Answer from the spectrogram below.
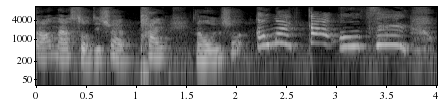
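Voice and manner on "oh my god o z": much higher, a squealed Oh my God; fan scream. Retold or imitated. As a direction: shriek his name like a starstruck fan. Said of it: "大尖叫". (激动地尖叫偶像名字)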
